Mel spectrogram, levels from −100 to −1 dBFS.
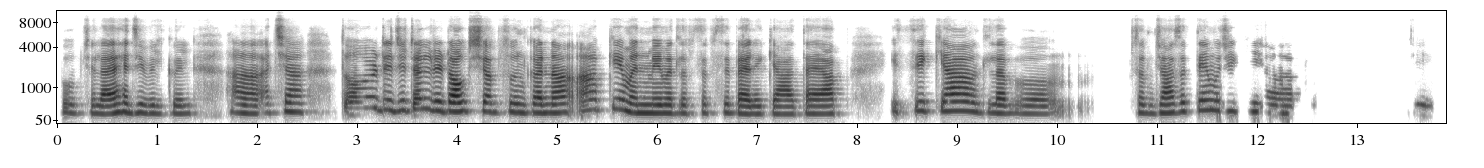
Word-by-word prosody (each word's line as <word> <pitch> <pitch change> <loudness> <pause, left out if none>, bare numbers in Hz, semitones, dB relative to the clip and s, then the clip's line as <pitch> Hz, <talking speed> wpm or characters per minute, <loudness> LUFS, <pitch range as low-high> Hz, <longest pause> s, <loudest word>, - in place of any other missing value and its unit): खूब 200 -1 -9
चलाया 195 -2 +3
है - - +4
जी, 210 +1 -4
बिल्कुल। 195 0 -7 0.4
अ, - - -10 0.3
अच्छा 225 +2 -1 0.4
तो 165 0 -2
डिजिटल 280 +2 0
डिटॉक्स 245 -1 +6
शब्द 230 -2 +1
सुनकर 210 -1 +2
ना 210 0 +5 0.3
आपके 285 +1 -2
मन 220 -5 +3
में 200 - +4
मतलब 200 0 -2
सबसे 210 +1 -9
पहले 185 0 +3
क्या 185 0 -2
आता 180 0 -4
है? 185 0 +3
आप 190 0 +1 0.4
इससे 255 - -4
क्या 245 0 +5 0.2
मतलब 205 -3 -2
अ, 190 -1 -8 0.5
समझा 205 0 0
सकते 240 +3 -5
हैं 270 - +1
मुझे 255 -2 -5
कि 235 0 -8 0.2
अ 195 -1 -5 1.3
जी। 405 -2 -13
210 Hz, 145 wpm, -24 LUFS, 195-240 Hz, 1.3 s, डिटॉक्स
